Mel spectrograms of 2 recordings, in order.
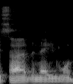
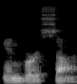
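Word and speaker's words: sin⁻¹: writing inverse sign and don't say I guess you could say sign of the negative one but that's not really how you say it it's inverse sign it's the same thing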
